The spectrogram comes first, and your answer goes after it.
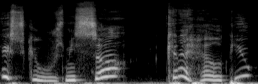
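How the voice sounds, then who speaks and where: Putting on a shrill character voice, a man speaks at a fairly slow pace with an extremely high pitch and very wide pitch swings. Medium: read story. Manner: scornful, disdainful.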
